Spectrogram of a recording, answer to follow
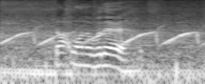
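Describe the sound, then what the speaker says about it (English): An ambulance siren wails in a rising and falling sweep as it passes along a busy street, loud and close over steady traffic rumble, with people talking over it. "This ambulance coming."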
